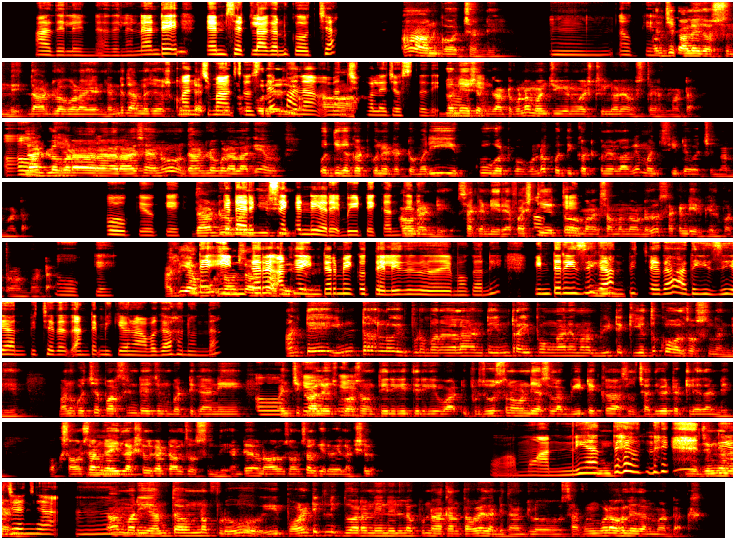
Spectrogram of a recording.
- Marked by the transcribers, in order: other background noise; in English: "ఎంసెట్"; tapping; in English: "కాలేజ్"; in English: "మార్క్స్"; in English: "రేంజ్‌లో"; in English: "కాలేజ్"; in English: "డొనేషన్"; in English: "డైరెక్ట్‌గా"; in English: "ఈసీఈ"; in English: "బీటెక్"; in English: "ఫస్ట్ ఇయర్‌తో"; in English: "సెకండ్ ఇయర్‌కి"; in English: "పాస్"; in English: "ఈజీగా"; in English: "ఈజీ"; in English: "బీటెక్‌కి"; in English: "పర్సెంటేజ్‌ని"; in English: "కాలేజ్"; in English: "బీటెక్"; chuckle; in English: "పాలిటెక్నిక్"; chuckle
- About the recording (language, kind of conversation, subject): Telugu, podcast, మీరు తీసుకున్న ఒక నిర్ణయం మీ జీవితాన్ని ఎలా మలచిందో చెప్పగలరా?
